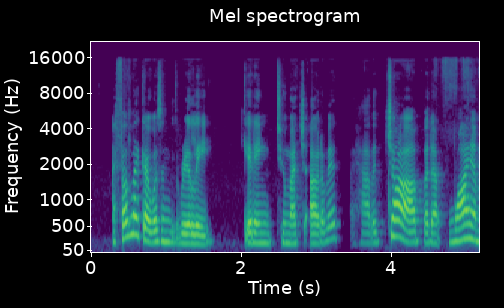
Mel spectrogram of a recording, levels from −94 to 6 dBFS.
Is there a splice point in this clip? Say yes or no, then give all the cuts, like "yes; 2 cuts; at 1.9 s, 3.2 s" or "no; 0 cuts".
yes; 1 cut; at 3.1 s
